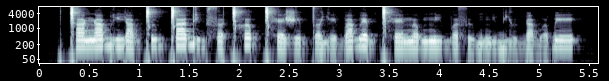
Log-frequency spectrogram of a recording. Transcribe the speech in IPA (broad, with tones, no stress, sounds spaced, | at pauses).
ǀ a˧ ŋ a˧˥ b i˧ j a˩ b ǀ ɯ˧ b ǀ a˧˥ d i˩˧ b s ʌ˩˧ ǀʰ ʌ˥ b ǀʰ ɛ˩ ʒ e˩ b t ʌ˩ j e˩ b a˥ b ɛ˩˧ b ǀʰ ɛ˧˥ n ʌ˧˥ b n i˧˥ b ʌ˩ s ɯ˩˧ b ŋ i˧ b j ɯ˩˧ ɠ a˩ b ʌ˥ ɓ e˥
